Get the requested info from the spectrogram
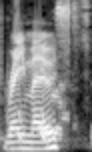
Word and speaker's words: Ramos: Ramos. That's for the middle America. – I get such a thrill hearing that R roll off your tongue like that.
